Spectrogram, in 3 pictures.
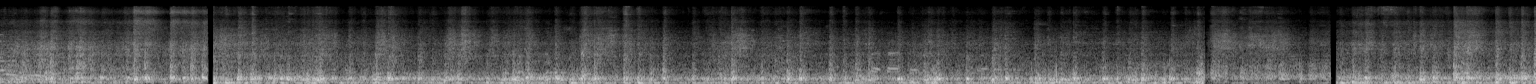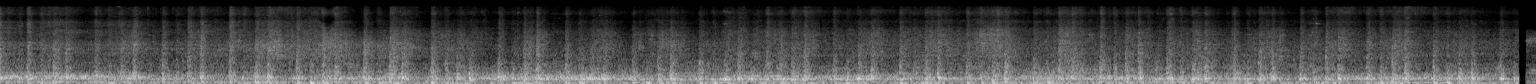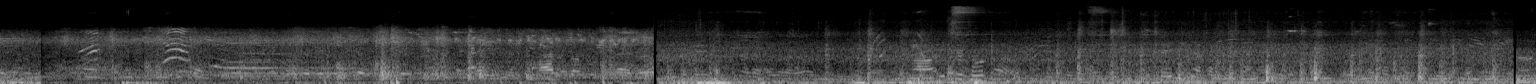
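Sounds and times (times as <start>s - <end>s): rapid clatter over track: 0.0s - 30.6s
train wheels rumbling on rails: 0.0s - 46.0s.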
